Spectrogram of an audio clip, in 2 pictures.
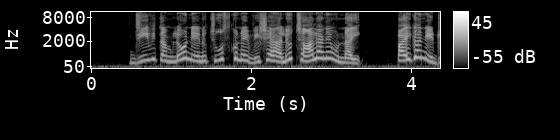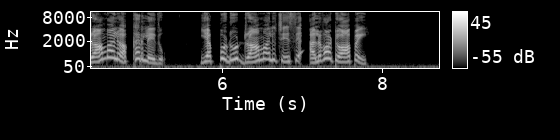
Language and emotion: Telugu, angry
